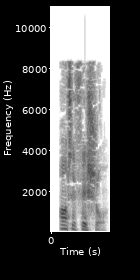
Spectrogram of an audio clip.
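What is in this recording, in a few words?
"artificial", British English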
